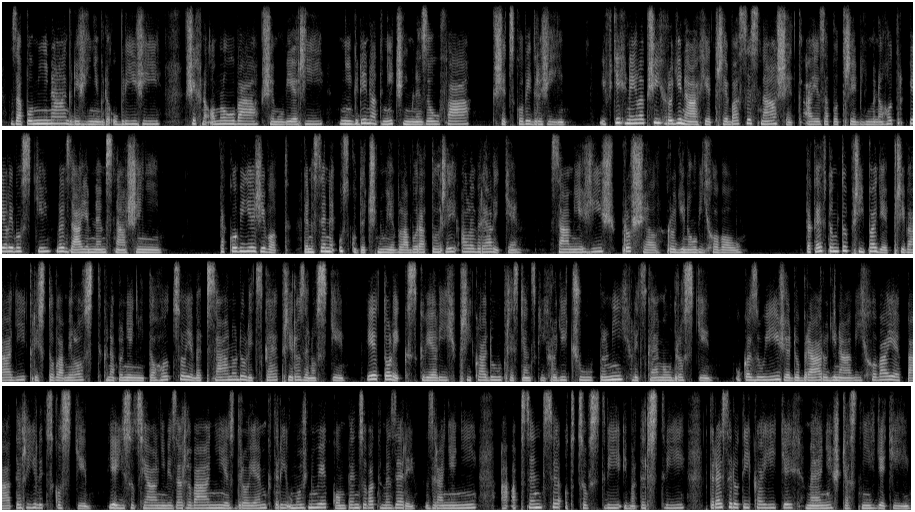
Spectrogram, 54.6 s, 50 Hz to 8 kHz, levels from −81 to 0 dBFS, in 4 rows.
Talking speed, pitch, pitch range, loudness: 115 wpm, 185 Hz, 170-205 Hz, -26 LUFS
